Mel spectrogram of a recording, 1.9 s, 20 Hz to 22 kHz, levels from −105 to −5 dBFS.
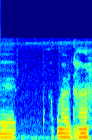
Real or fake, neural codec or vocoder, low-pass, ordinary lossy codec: real; none; 7.2 kHz; none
